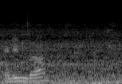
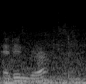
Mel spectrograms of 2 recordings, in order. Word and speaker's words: Edinburgh: so this is like the the center of Edinburgh uh so before that we are in the City of Edinburgh or Edinburgh this is the capital of Scotland and it's not pronounced as Edinburg it's Edinburgh so now uh so there is the Edinburgh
